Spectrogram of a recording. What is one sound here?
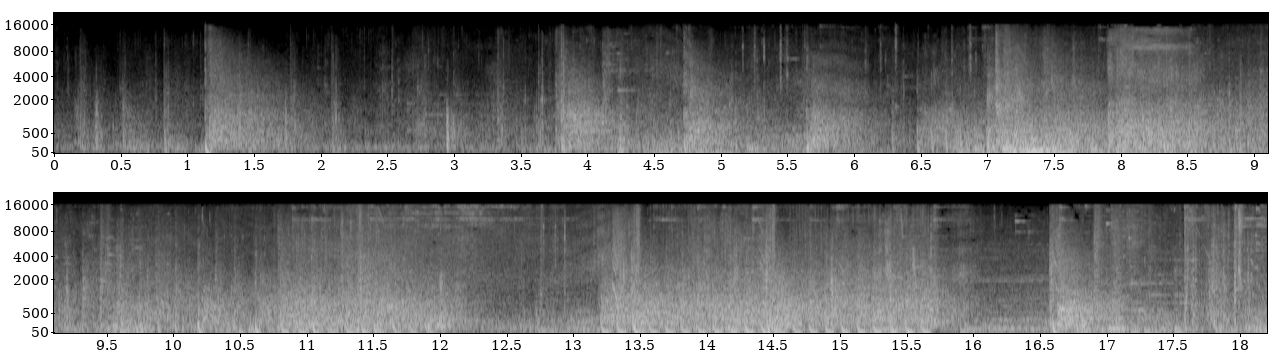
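Explosions boom and roar close by.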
